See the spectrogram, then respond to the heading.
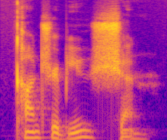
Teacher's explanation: We see at the end with t io n you hear the sound sh like she and shu.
